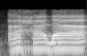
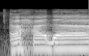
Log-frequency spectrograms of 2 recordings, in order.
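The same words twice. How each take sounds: First: The word ends with an open 'a' sound. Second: The same.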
